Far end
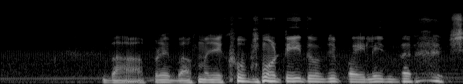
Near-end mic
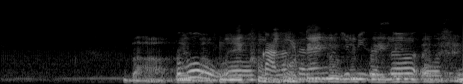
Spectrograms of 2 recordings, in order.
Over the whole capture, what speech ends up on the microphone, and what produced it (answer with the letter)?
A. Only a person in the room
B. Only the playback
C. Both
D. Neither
C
